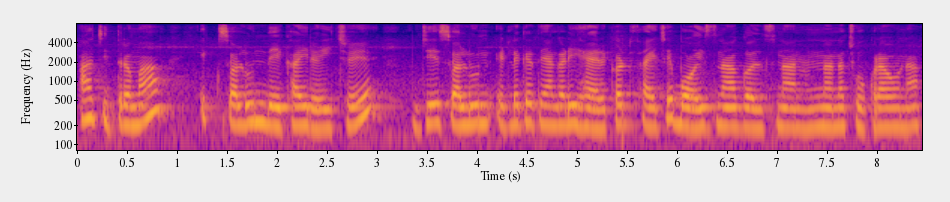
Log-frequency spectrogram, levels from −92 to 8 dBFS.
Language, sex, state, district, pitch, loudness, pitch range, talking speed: Gujarati, female, Gujarat, Gandhinagar, 200 Hz, -17 LUFS, 190-215 Hz, 165 wpm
